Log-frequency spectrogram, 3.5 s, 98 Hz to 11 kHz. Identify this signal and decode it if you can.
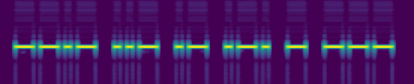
Morse code, heard as a keyed tone, about 23 wpm, 800 Hz. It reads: QUARTO
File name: ITALIEN texte clair 2 vitesse 22 mots minute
